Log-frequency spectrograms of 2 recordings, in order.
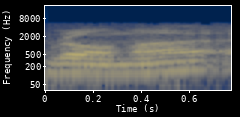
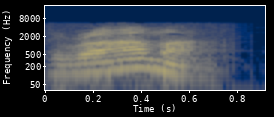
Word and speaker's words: Rama: If the people would say, it's not Roma, it's Rama.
